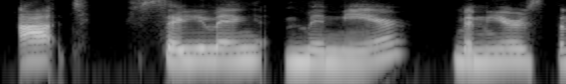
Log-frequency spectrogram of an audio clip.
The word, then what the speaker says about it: Menyr: it's at Sailing Menir. Menir is the name of the boat. It's spelled Okay.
